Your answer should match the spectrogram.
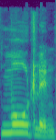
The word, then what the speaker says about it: Magdalene: It's like it's spelt Magdalene, but it's Magdalene College. Even though it's spelled Magdalene. Yeah.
